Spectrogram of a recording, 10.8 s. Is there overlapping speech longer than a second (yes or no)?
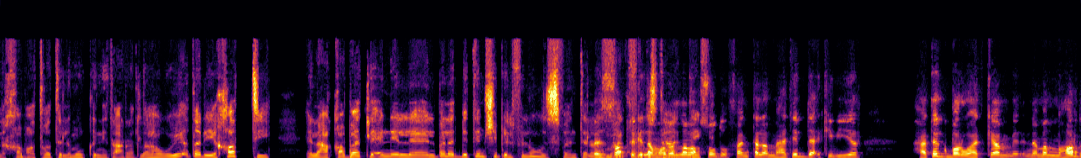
yes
